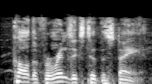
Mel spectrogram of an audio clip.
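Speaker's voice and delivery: usual speaking voice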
